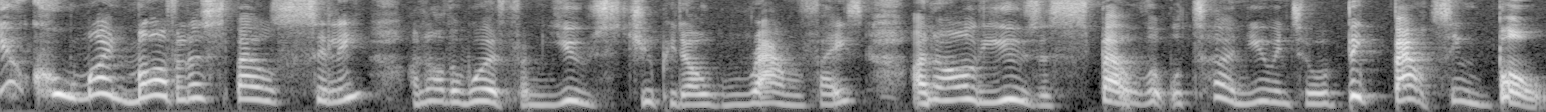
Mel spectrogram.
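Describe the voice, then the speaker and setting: Performed in a put-on character voice, the speech moves at a moderate pace with hardly any pauses. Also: female-sounding voice, high pitch for a woman. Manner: angry, enraged; threatening.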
